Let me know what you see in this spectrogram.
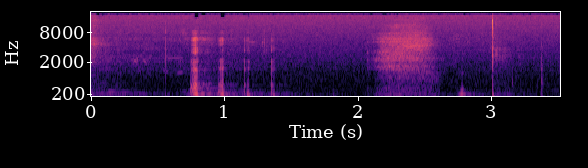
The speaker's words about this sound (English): Such a beautiful sound. I always think of the wind of the Holy Spirit blowing when pages of the Bible are turning.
